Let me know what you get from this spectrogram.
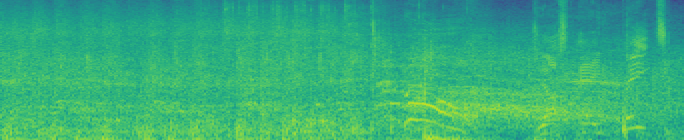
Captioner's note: crowd chanting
